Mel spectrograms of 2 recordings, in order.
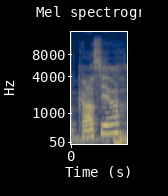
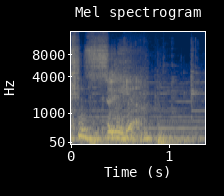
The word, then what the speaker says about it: Kazuya: Oh Yo, Kasio. Yo, what's up, man? Devil Jin Orochi. Chris, it's it's pronounced Kazuya.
